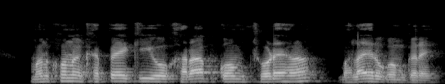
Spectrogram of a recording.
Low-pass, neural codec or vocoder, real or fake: 7.2 kHz; none; real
